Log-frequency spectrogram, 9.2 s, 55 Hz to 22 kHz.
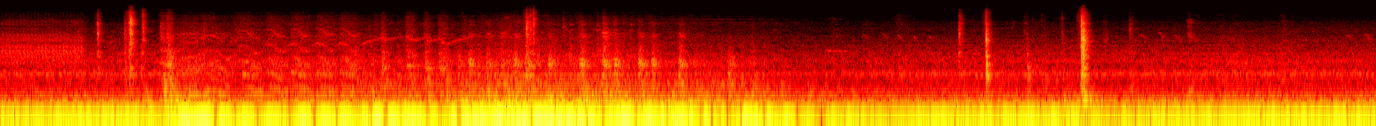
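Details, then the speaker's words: Volvo L180G wheel loader diesel, cold start, engine failure warning showing: slow, uneven labouring cranking that never catches; low compression suspected, too weak to run cold; later ran with throttle, no smoke. "Um, definitely pro I think it has low compression. It probably needs rebuilt. So, the cylinders don't have enough pressure to get uh keep it running when it's cold."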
